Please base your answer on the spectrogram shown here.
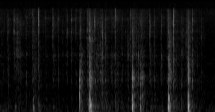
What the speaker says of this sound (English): I'll type the next question.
